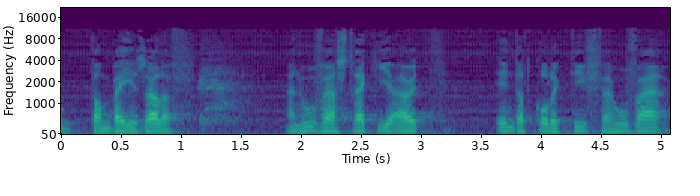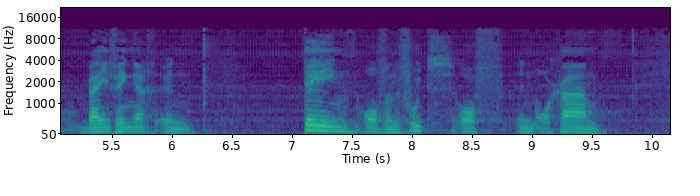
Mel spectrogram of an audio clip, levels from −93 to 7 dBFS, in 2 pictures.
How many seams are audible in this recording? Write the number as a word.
one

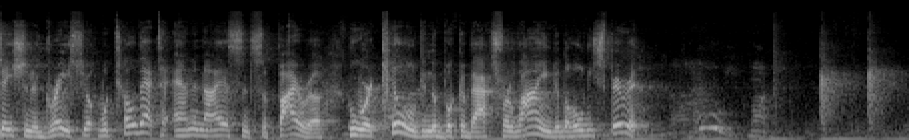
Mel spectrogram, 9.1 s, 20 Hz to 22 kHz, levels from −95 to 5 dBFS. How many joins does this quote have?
zero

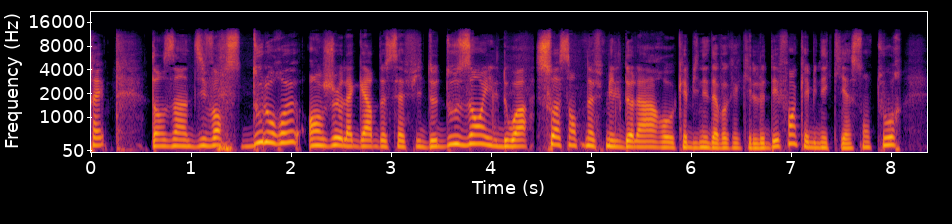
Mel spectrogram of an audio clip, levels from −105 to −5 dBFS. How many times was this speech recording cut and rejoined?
one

